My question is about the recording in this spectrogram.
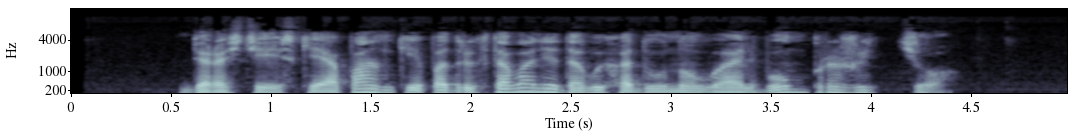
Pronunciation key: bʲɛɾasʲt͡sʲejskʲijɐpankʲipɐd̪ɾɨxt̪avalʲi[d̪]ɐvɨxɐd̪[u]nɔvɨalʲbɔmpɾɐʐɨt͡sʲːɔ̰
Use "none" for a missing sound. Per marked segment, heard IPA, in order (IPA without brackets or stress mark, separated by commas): d̪, u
